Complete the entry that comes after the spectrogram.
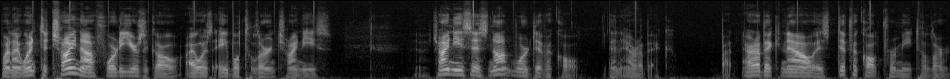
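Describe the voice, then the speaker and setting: A man speaks in a normal speaking voice at a medium pitch and a fairly quick pace. His intonation is lively, and the recording is very clean with a silent background. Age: 60s. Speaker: academic lecturer. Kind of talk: lecture.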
